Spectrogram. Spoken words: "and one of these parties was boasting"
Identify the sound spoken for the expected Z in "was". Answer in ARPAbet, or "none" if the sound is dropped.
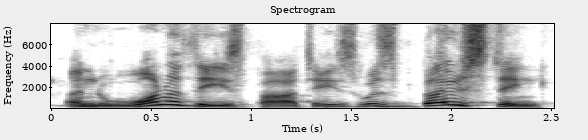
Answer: Z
